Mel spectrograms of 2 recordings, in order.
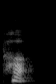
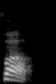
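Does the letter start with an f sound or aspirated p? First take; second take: aspirated p; f sound. First: It begins with a p plus breath. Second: It begins with a lip-teeth f sound. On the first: The speaker calls it right. "it is always pronounced as pha" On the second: The speaker calls it wrong. "is not uh, pronounced as fa"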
